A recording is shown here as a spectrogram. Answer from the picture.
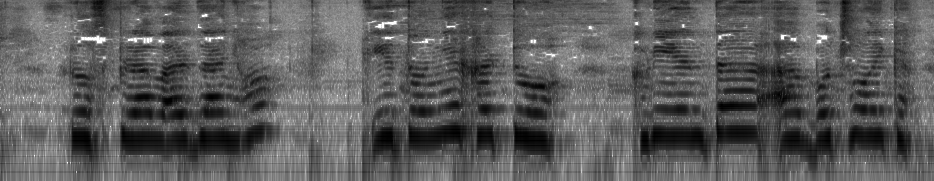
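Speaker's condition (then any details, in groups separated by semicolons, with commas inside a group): Cerebral palsy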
